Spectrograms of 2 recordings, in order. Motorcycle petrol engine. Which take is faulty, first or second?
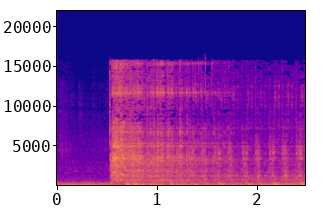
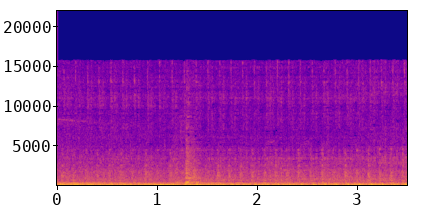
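first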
